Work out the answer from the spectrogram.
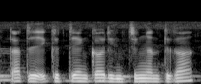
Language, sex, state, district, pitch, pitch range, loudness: Wancho, male, Arunachal Pradesh, Longding, 145 Hz, 140-150 Hz, -13 LUFS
